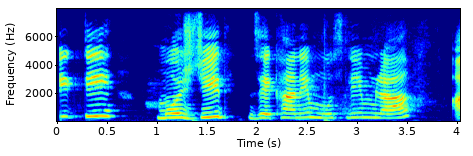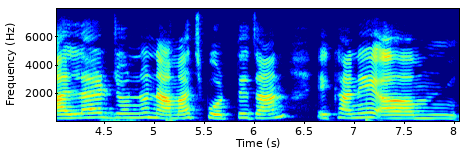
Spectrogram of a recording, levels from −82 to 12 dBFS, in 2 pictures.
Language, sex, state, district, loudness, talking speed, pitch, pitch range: Bengali, female, West Bengal, Dakshin Dinajpur, -18 LUFS, 95 wpm, 290 Hz, 260-320 Hz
